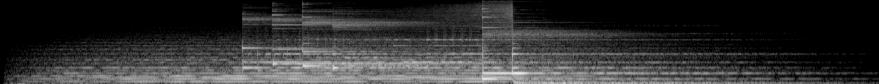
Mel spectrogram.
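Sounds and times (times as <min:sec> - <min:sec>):
corporate logo jingle: 0:02.4 - 0:06.6.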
